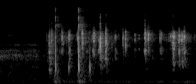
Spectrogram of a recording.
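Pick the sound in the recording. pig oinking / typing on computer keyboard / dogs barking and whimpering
typing on computer keyboard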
